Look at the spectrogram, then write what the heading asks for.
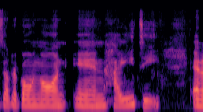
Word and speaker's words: Haiti: are going on in hati and I'm saying hati because that's how it's actually supposed to be pronounced but we know it as Haiti and looking at the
